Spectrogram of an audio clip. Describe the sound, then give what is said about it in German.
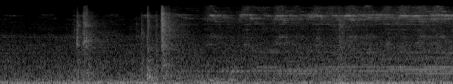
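Cryopumps of a quantum computer refrigerator in the ETH Zürich quantum lab run with a steady mechanical hiss and low rumble, broken by a few short, sharp bursts of hissing; a faint high whine and a thin tone persist throughout. “Die Kryopumpen machen ein ziemlich unverwechselbares Geräusch.”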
